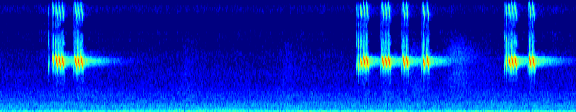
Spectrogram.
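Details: ['Countryside cricket giving sparse high chirps: a pair of sharp pulses, a long quiet gap, then a burst of four and a final pair, each note bright and ringing, faint low rumble beneath.']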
